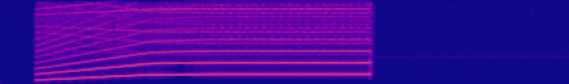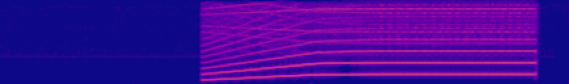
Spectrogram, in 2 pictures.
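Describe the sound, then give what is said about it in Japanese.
A tsunami warning siren, sounded as a tsunami warning is issued and people near the coast are told to evacuate to high ground, wails twice, each blast rising in pitch then holding steady for about five seconds, with a long silent pause between. Loud, with no voices. “津波警報が発表されました。海岸付近の方は高台に避難してください。”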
